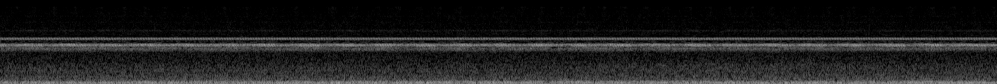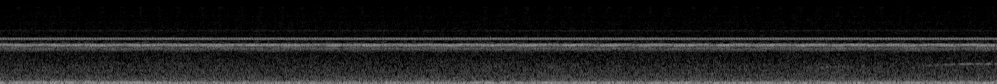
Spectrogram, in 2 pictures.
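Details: Crickets singing a constant, piercing trill on two overlapping high tones for the whole stretch, with low rumbling noise underneath and a faint rising tone near the end.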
